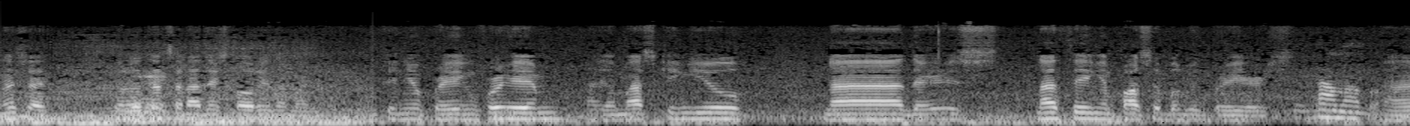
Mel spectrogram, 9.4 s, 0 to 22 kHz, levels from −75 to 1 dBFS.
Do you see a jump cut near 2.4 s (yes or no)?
yes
